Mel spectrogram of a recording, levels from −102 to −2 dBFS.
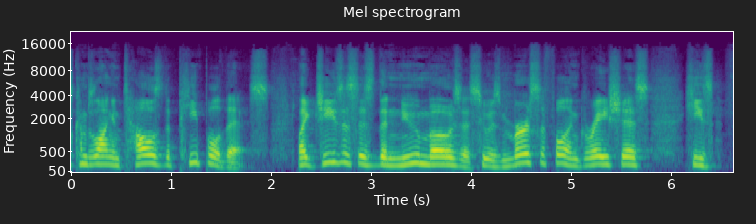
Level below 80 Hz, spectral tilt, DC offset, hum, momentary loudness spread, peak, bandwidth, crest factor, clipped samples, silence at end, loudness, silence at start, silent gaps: -72 dBFS; -5.5 dB/octave; under 0.1%; none; 11 LU; -2 dBFS; 13.5 kHz; 18 dB; under 0.1%; 0.2 s; -20 LUFS; 0.05 s; none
